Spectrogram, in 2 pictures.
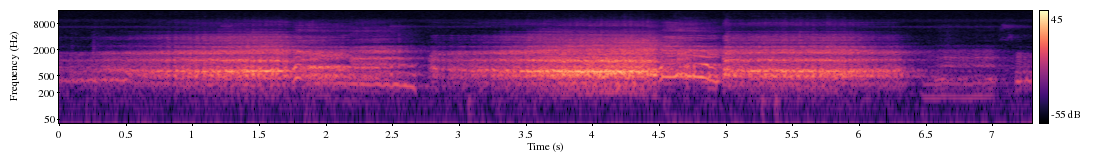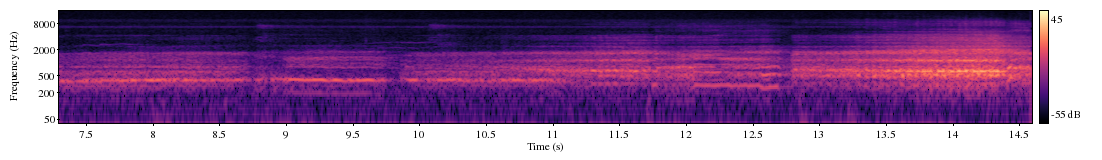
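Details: Howler monkey in tropical forest around a campsite at Escárcega, Campeche, Mexico, one feeding in trees about 5-6 metres away; loud, rough roaring howls swell in long surging bouts separated by brief lulls.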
